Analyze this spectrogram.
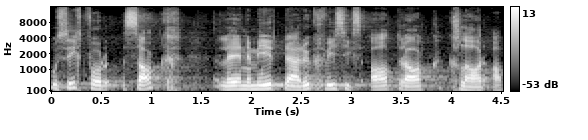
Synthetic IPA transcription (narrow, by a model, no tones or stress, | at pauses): ussɪχtfɔɾsɑkχ | lɛːnəmiːɾd̥æɾʏkχʋiːsɪksʔɑːtɾɑːkʰχlɑːɾɑ̰p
